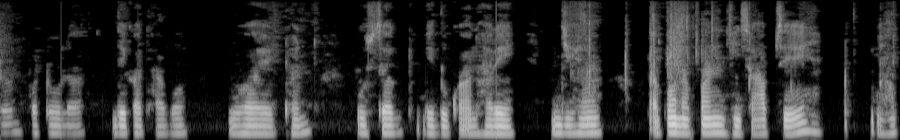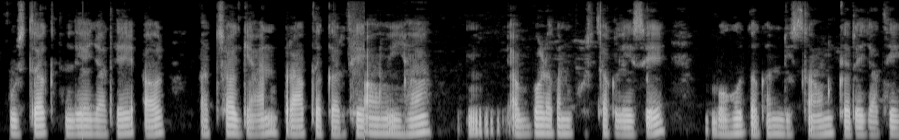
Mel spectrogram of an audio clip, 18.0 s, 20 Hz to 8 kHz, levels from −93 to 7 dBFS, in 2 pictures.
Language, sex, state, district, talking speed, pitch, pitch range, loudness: Chhattisgarhi, male, Chhattisgarh, Rajnandgaon, 135 wpm, 115 Hz, 115-120 Hz, -23 LUFS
